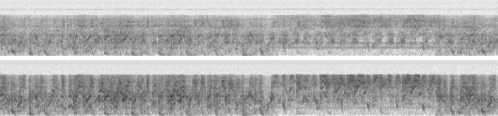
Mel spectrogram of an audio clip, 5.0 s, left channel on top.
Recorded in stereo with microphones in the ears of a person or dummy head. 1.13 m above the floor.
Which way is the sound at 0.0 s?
65° right (ahead or behind).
